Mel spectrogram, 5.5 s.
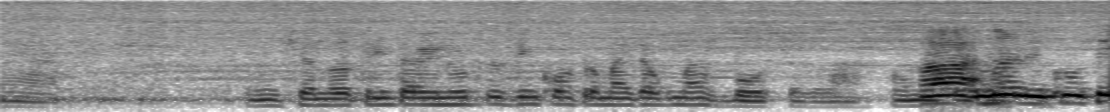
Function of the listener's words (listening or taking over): taking over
